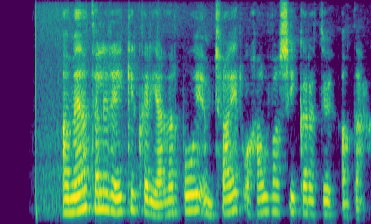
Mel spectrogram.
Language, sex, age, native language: Icelandic, female, 60-69, Icelandic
